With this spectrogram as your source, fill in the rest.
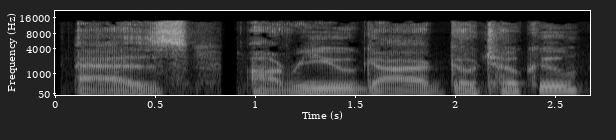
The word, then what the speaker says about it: Gotoku: 2 as Ryu ga Gotoku. I always trip up the syllables in Gotoku, and I do like Gotuko, Gotoko, something like that. I don't know why it trips me up. Gotaku.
